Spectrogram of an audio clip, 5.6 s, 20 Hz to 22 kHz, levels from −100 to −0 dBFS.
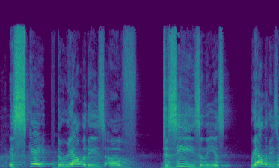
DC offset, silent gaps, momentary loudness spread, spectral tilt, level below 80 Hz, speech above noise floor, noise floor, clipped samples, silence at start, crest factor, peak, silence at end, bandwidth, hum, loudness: under 0.1%; none; 14 LU; -2 dB/octave; under -90 dBFS; 33 dB; -63 dBFS; under 0.1%; 0 s; 20 dB; -12 dBFS; 0 s; 19 kHz; none; -30 LUFS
